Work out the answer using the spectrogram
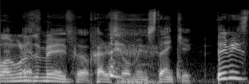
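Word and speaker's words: ευχαριστώ: Efcharisto, that's it. Is there a weird roll? Not weird. Is there a roll in there? Efcharisto, yeah.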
